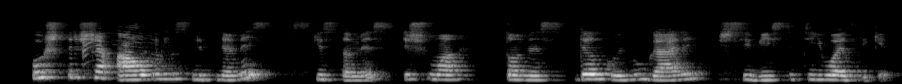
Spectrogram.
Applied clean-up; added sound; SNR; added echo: neural mask model DeepFilterNet 3.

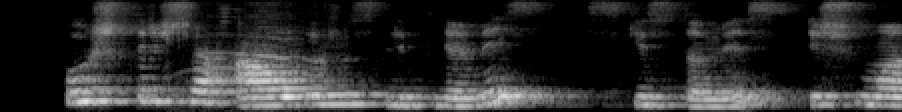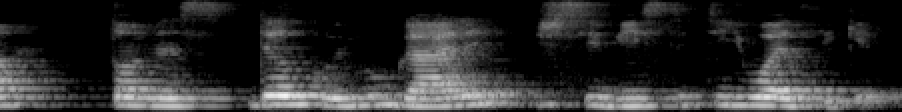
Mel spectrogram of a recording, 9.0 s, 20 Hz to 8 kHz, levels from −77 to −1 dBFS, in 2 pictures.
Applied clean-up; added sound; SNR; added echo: neural separator model SepFormer DNS4.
